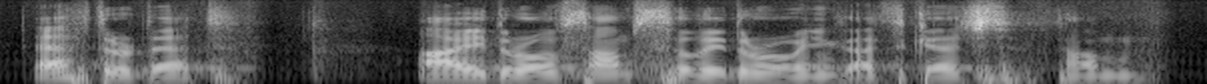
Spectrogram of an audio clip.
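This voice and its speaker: With a Turkish accent and a dark, mellow tone, the speaker keeps a moderate pace and ordinary pitch variation. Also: man. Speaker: software testing lead. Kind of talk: conference talk.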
